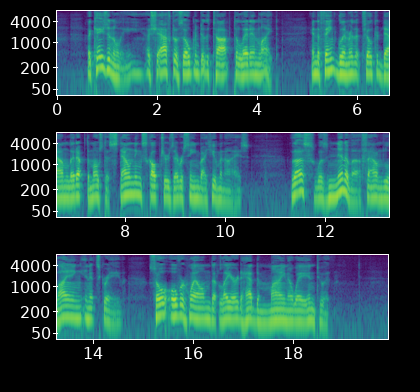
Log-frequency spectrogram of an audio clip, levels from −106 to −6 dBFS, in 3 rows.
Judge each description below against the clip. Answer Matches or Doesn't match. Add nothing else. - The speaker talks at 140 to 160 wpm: Matches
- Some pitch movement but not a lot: Matches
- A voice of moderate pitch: Doesn't match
